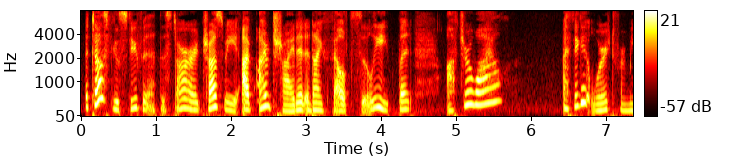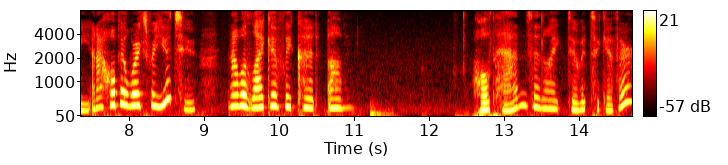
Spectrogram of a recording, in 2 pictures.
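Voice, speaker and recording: A woman playing a shy, caring schoolgirl classmate in a soft, partly whispered ASMR roleplay, speaking hesitantly and bashfully with gentle encouragement. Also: high-pitched, lively intonation, normal speed, no echo. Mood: shy, encouraging.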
